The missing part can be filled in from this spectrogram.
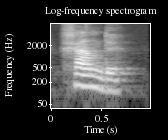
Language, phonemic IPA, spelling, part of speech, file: Dutch, /ˈɣandə/, gaande, verb / adjective / preposition, Nl-gaande.ogg
- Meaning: 1. inflection of gaand: masculine/feminine singular attributive 2. inflection of gaand: definite neuter singular attributive 3. inflection of gaand: plural attributive 4. amazing, lit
